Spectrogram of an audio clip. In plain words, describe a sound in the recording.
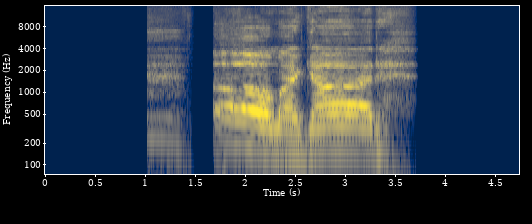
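A man speaks briefly into a microphone with animation.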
